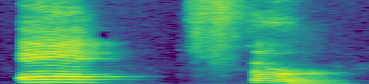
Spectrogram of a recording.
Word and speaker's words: author: Author, author, not author, okay? Author, author.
